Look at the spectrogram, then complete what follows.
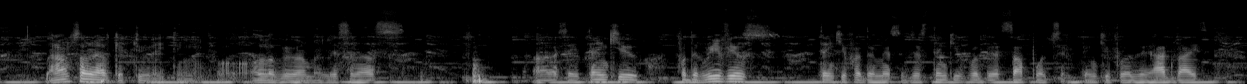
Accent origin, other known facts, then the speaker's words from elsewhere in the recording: Kenya; And as for me, I'm from Kenya. It's in Africa, East Africa in particular. And where I'm from, marijuana is illegal.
